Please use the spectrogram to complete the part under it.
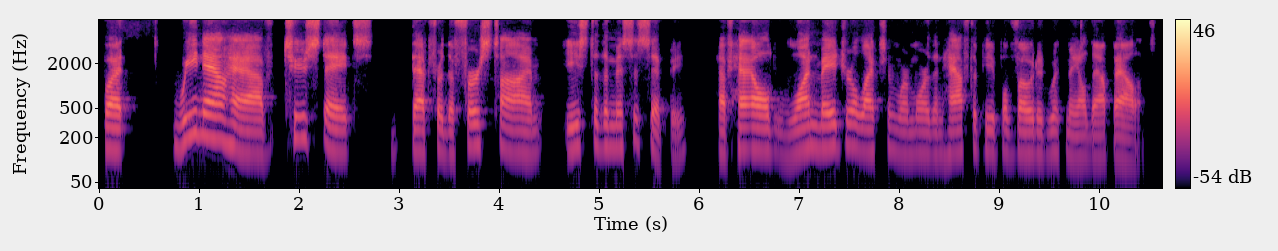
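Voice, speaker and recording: An older man from Oregon, a former official on a panel, explaining at length in a measured way, with some fillers and restarts. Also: medium pitch, darkish tone, dry recording. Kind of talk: panel discussion answer.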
